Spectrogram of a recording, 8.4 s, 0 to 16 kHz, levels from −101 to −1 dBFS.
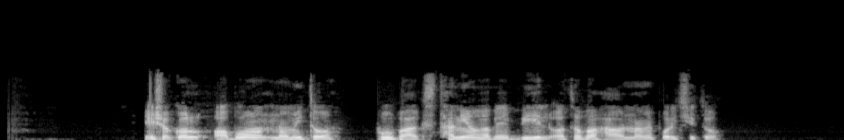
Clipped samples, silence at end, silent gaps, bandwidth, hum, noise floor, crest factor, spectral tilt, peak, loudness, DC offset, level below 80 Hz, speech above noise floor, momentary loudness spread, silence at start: under 0.1%; 1.3 s; none; 7.6 kHz; none; under -90 dBFS; 16 dB; -7.5 dB/octave; -2 dBFS; -17 LUFS; under 0.1%; -54 dBFS; over 74 dB; 9 LU; 1.45 s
